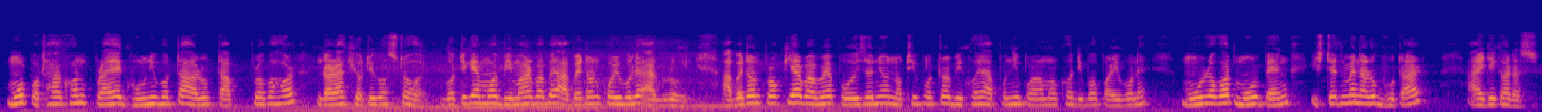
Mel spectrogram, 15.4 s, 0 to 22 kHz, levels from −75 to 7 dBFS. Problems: none marked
